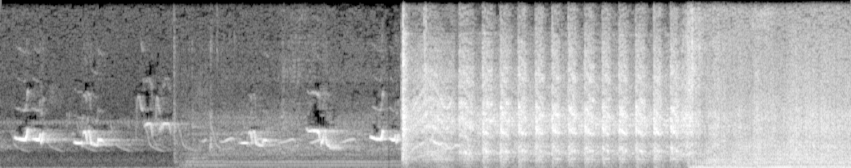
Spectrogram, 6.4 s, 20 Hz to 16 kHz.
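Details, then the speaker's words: LS-swapped Nissan 240SX with a tune being adjusted: after cranking, the V8 catches and holds a fast, steady idle well above normal; the owner believes the idle was not set all the way down. "High, right? Yeah, so I guess it didn't set it all the way down. So now it's idling super high."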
